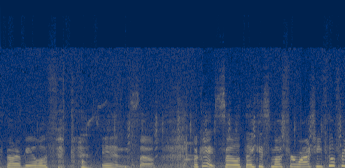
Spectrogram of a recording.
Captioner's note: laughing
